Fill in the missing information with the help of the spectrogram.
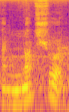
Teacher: the intonation is on not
